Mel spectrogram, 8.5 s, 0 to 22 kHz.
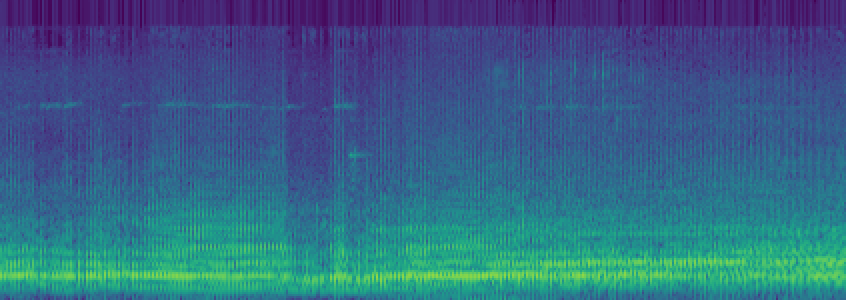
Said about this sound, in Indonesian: Itu harusnya motor dengan suara knalpot kayak gitu tuh di ban aja berisik bayangin kalau motor kayak gitu masuk ke sebuah gang kecil jam 12 malam bisa dilemparin dandang sama ibu-ibu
